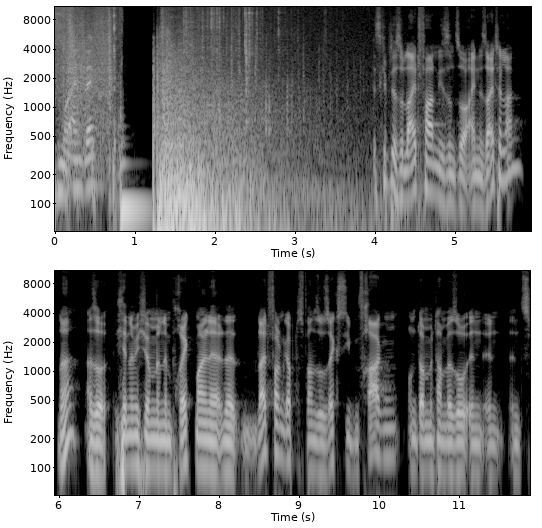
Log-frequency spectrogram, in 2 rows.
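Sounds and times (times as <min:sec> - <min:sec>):
speech: 0:00.0 - 0:00.9, 0:04.0 - 0:11.8
explosion sound effect with deep low boom: 0:00.8 - 0:04.6.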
